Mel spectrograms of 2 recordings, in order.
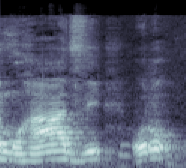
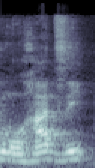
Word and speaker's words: Muhazi: uruzi gwitwa Muhazi canke Muhazi urumva prononciation ni y'abanyarwanda si y'abarundi murani bari Muhazi sinzi ngiramaze kuvuga bine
